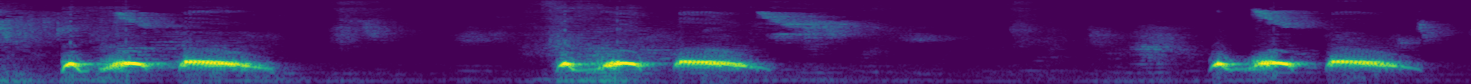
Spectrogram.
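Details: Lure call of a spotted dove, used to attract birds for trapping: three mellow coo phrases of two quick notes and a drawn-out third, with thin high chirps from small birds between them.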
